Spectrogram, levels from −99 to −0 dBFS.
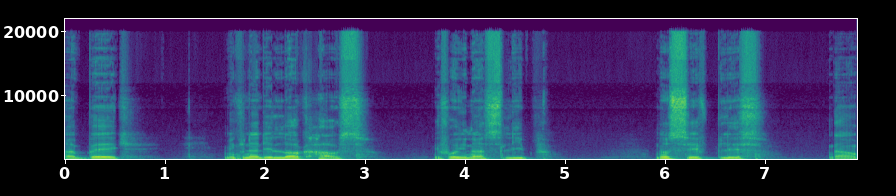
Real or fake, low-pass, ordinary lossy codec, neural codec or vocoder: real; none; none; none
